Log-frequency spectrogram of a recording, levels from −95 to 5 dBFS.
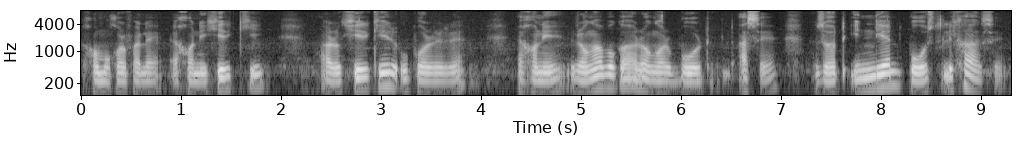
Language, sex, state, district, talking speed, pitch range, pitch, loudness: Assamese, male, Assam, Kamrup Metropolitan, 110 wpm, 110-130 Hz, 115 Hz, -17 LUFS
